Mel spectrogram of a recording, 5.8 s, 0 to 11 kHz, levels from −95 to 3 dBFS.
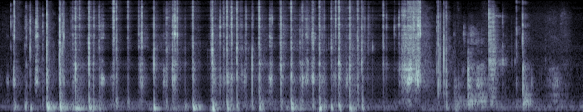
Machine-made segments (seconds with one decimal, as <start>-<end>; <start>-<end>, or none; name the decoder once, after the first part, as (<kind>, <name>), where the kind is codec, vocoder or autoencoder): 0.7-4.2 (codec, SNAC)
